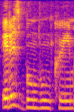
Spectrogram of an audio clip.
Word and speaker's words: Bum Bum: crazy when i say boom boom cream except that's how you say it in brazil it is boom boom cream it's not bundling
